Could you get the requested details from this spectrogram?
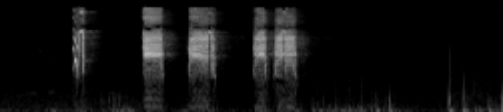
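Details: Loud rasping call of a black francolin, five scratchy notes in a quick lead-in-then-pairs rhythm, followed by faint low rumbling and handling noise near the end.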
